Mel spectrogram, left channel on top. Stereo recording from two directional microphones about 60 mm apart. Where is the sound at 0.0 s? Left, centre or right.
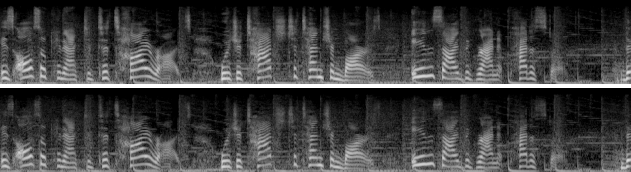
Left.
